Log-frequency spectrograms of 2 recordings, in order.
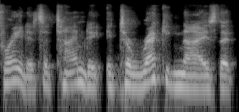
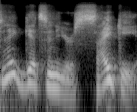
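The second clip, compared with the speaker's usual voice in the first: ordinary delivery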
